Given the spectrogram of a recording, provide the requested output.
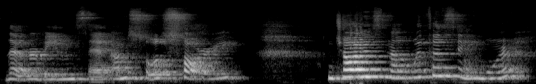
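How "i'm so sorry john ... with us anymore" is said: sobbing out the words; crying. Real, not acted. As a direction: voice cracks high and loud. Quoting sister's call while crying.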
